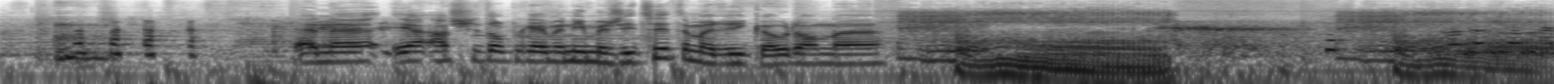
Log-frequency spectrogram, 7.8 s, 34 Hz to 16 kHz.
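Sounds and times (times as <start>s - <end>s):
speech: 0.3s - 5.0s
snoring sound effect used as a jingle: 4.5s - 7.7s.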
